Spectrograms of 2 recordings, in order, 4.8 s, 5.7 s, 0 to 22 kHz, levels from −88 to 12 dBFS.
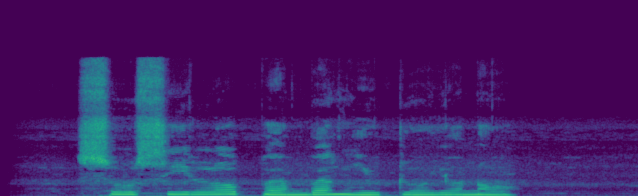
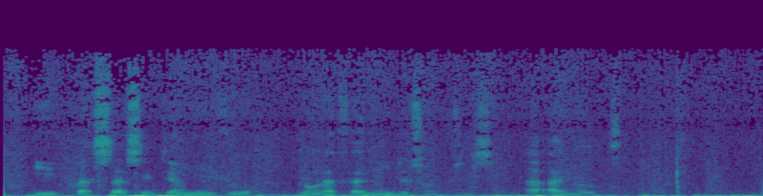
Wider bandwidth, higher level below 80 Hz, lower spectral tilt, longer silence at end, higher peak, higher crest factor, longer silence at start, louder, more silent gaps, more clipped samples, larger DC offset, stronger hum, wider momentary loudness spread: about the same, 16 kHz vs 17 kHz; second, -60 dBFS vs -42 dBFS; about the same, -4 dB/octave vs -3.5 dB/octave; first, 0.95 s vs 0 s; about the same, -8 dBFS vs -10 dBFS; about the same, 16 dB vs 14 dB; first, 0.6 s vs 0.05 s; first, -23 LUFS vs -36 LUFS; neither; neither; neither; neither; second, 6 LU vs 13 LU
